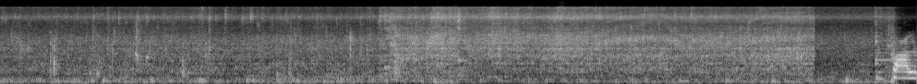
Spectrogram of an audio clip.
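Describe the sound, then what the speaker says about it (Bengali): Potatoes fry in a pan for a fish-and-eggplant curry, giving a steady loud sizzle with stirring and scraping as they are turned, swelling louder midway before a brief pause and a final burst. "আলুটা এভাবে আমি উল্টায় পাল্টায় ভেজে নিতেছি"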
